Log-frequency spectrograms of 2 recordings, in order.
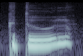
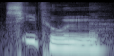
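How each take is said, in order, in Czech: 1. Jméno začíná zvukem 'k'. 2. Jméno začíná zvukem 'see'. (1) "ale je to Ktun" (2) "tak se to nevyslovuje"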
